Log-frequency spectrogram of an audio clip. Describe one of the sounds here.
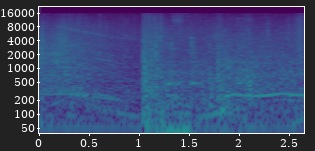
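A buggy crashes with a loud bang.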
